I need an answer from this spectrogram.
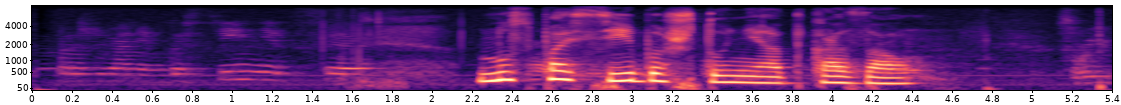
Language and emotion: Russian, neutral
